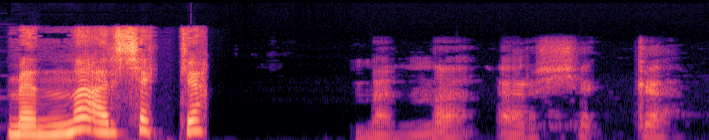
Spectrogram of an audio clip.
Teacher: It's not a retroflex sh. I would say it's a sh.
